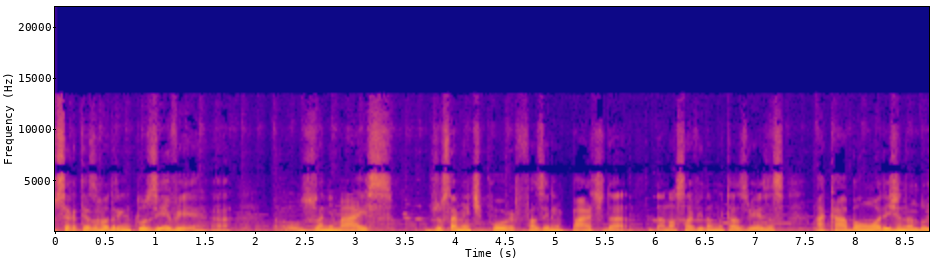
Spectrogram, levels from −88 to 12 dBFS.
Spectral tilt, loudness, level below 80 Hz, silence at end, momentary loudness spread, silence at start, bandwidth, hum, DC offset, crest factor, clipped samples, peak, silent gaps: -6.5 dB/octave; -16 LUFS; -34 dBFS; 0 s; 12 LU; 0 s; 13.5 kHz; none; under 0.1%; 14 dB; under 0.1%; -2 dBFS; none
